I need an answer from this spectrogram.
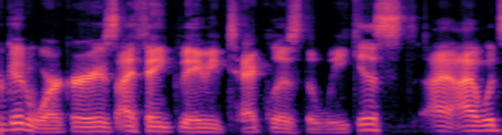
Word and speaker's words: Thekla: But by the way, it's Tekla, not Thekla.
